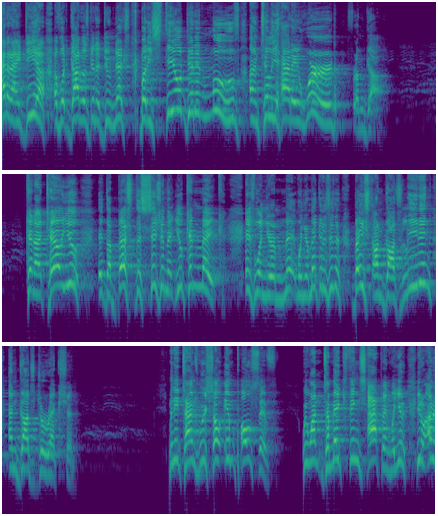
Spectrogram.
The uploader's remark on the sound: Recorded live at Phoenix First Apostolic Church.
